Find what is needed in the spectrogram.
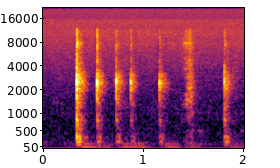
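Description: Faint, irregular taps and clicks of a stylus on a tablet screen while drawing, about eight in quick succession.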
